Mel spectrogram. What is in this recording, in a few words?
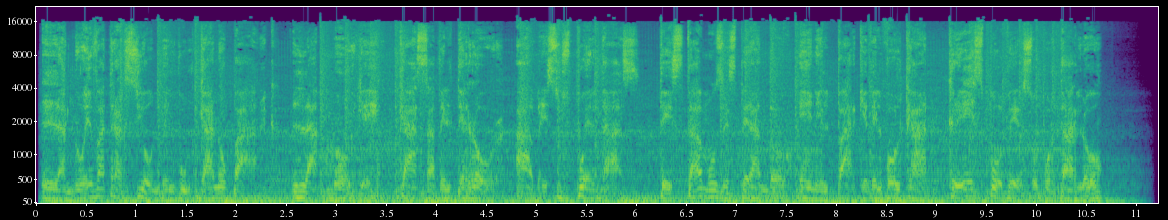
spanish latin american neutral trailer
